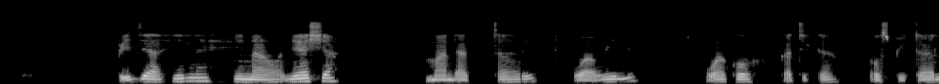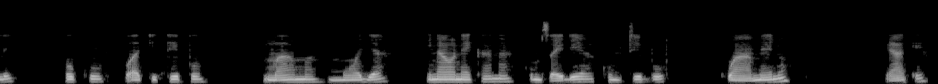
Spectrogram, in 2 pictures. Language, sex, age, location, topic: Swahili, male, 25-35, Nakuru, health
